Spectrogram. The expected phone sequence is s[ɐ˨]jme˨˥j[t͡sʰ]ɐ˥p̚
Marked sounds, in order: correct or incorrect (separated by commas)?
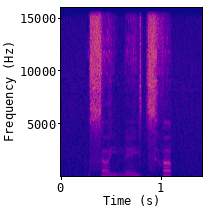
correct, correct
